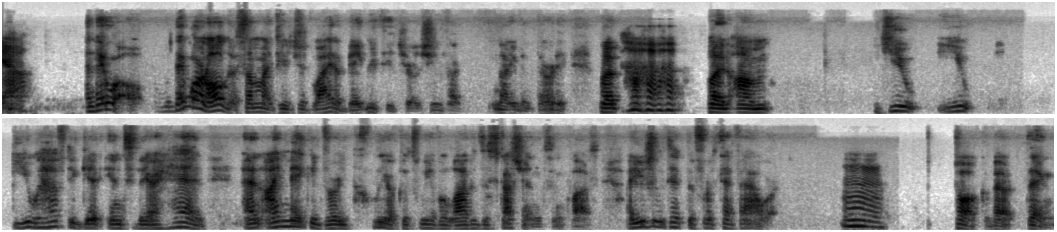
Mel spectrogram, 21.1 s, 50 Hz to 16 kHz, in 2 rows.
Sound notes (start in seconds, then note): 6.3 laughter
